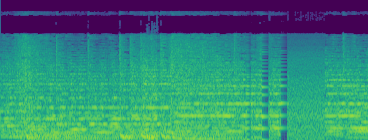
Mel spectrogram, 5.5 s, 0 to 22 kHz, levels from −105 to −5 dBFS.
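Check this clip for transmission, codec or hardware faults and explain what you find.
Two network-related faults show up near the end of the clip.

From 3.65 to 4.06 s there are repeated stalls (stutter): four brief holds, the longest 120 ms, totalling 190 ms, nearly half that span. Late packets kept draining the jitter buffer, so the receiver stretched the last sound each time. It drags and hiccups. On a spectrogram, short smeared horizontal bands interrupt the normal texture.

From 4.20 to 4.88 s, a call audio freeze holds the sound for 660 ms as a sustained, fading buzz or hiss, with no true silence, before the audio resumes where it stopped, 660 ms later. The likely cause is packets held up in transit. On a waveform this appears as a flat-textured, decaying stretch.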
